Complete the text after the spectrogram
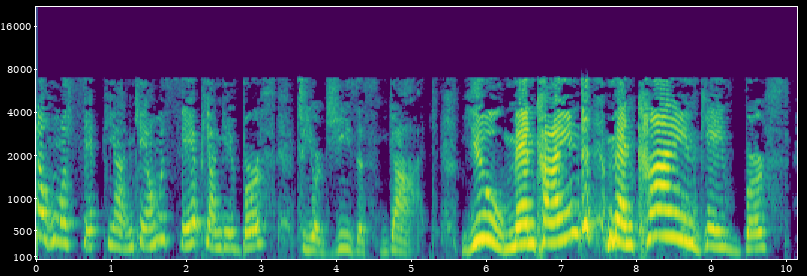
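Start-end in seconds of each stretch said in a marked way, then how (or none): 5.7-10.0 loud, slow and insistent; emphatic loud preaching. Real, not acted. Prophetess preaching to Christians, loud and emphatic. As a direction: hammer home each word.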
